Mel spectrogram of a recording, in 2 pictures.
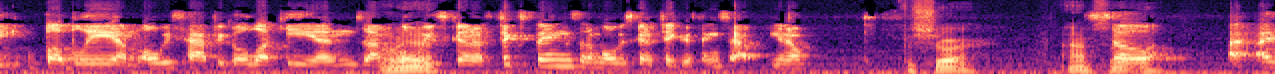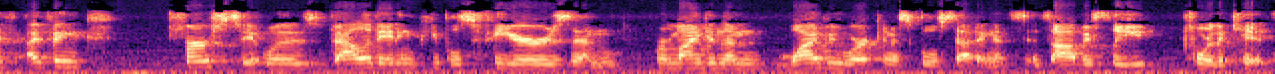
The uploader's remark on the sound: Candid phone conversation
